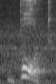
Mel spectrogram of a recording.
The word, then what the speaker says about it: boat: Look, in these words, the red A is silent.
